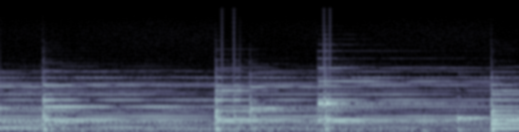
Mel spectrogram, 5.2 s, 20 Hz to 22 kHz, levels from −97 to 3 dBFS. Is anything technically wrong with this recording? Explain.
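Yes. There are chunks out of order at 2.22–2.4 s and 3.18–3.3 s. A 60 ms block plays two chunks late and then one chunk late, so the sound jumbles with three hard joins at each spot. Unlike a dropout, no audio goes missing.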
